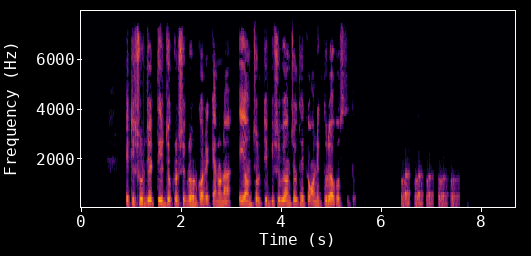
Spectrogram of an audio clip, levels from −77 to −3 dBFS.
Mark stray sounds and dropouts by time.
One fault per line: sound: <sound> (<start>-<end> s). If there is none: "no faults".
sound: laugh (6.4-7.6 s)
